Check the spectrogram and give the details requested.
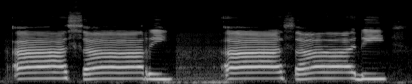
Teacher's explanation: تو حمزہ کھڑا زبر آ سا کھڑا زبر سا دونوں کو ایکول کھینچیں آ سا را زیر ری اس کو باریک پڑھیں گے زیر ہے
